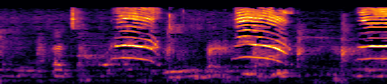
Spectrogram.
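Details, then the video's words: Three newborn kittens crying at home: a series of high, drawn-out mews that rise then fall, three or four cries in under four seconds, with faint music and a quiet voice behind them. "Cute kittens crying बिल्ली के छोटे बच्चे की सुंदर आवाज"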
